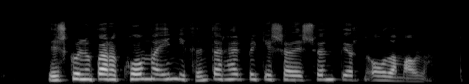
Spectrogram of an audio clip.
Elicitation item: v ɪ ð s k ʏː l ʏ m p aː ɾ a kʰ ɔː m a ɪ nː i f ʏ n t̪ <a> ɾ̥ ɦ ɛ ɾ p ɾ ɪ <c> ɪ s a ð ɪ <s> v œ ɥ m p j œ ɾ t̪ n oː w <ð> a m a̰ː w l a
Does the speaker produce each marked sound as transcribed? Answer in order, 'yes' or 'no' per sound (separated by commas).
yes, yes, yes, yes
